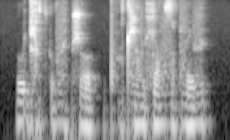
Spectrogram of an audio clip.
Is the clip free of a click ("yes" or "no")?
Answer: yes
